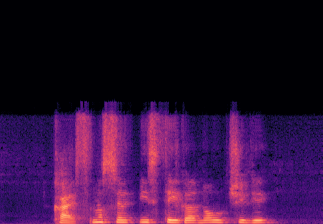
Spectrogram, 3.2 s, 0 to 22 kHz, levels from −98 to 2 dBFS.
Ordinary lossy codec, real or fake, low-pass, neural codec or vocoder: Opus, 64 kbps; fake; 10.8 kHz; codec, 16 kHz in and 24 kHz out, 0.6 kbps, FocalCodec, streaming, 4096 codes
